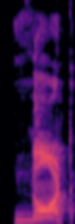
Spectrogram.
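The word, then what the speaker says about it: knot: के एन ओ सी के में भी के साइलेंट है। नॉक पढ़ते हैं और नॉट इसको पढ़ा जाता है।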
